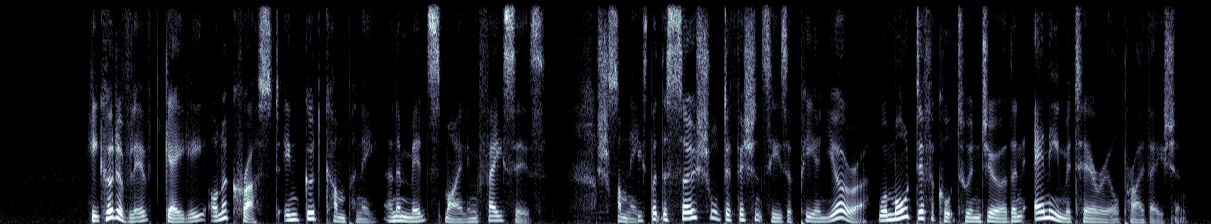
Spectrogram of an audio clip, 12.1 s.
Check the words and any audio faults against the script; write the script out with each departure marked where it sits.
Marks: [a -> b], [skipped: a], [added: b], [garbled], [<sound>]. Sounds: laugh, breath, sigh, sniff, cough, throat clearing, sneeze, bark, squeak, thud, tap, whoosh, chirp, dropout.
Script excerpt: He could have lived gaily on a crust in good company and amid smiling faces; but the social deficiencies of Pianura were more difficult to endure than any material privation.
He could have lived gaily on a crust in good company and amid smiling faces; [garbled] but the social deficiencies of Pianura were more difficult to endure than any material privation.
